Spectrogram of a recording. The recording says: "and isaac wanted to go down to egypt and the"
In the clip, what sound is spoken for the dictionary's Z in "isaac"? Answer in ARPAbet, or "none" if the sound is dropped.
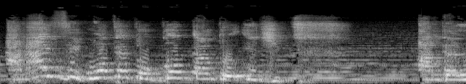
Z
